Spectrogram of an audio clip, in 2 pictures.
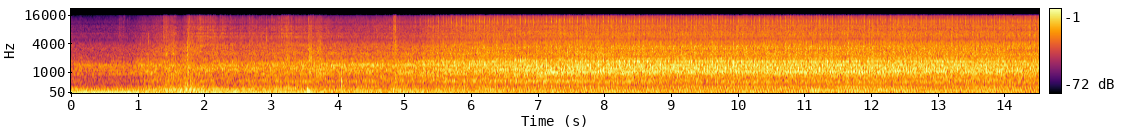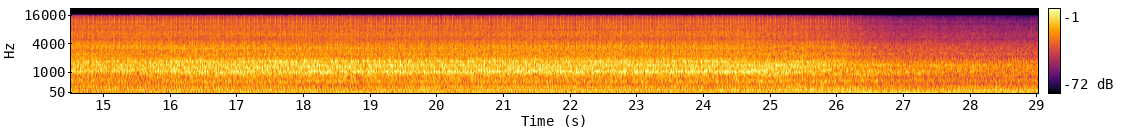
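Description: Renault Megane's 1.6 K7M eight-valve petrol engine idling steadily. It is heard first from inside the cabin, then close up with the bonnet open, where the running whir from the top of the engine is louder. There is a single sharp click a few seconds in.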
